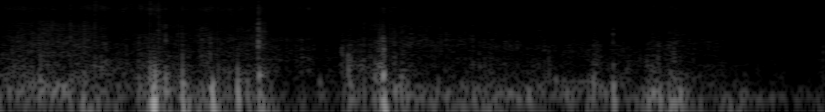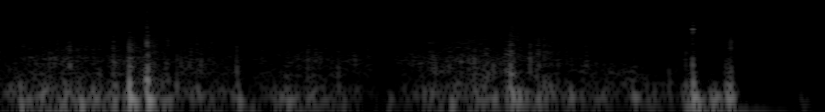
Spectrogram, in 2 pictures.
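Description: A metal-spiked derma roller is rolled across a red velvet bag covering a microphone. It makes a deep, muffled rumbling with soft, irregular thumps and faint scratchy brushing, mostly low in pitch. The rolling fades out at the end.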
